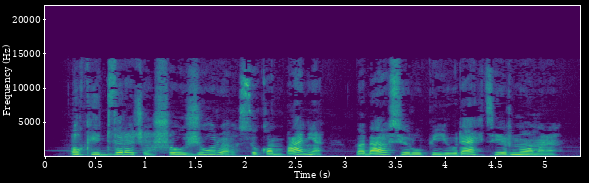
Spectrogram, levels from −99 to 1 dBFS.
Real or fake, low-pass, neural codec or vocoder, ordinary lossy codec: real; 14.4 kHz; none; MP3, 64 kbps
